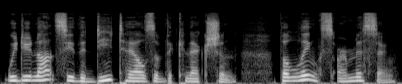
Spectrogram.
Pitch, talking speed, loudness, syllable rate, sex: 155 Hz, 195 wpm, -16 LUFS, 5.1 syllables/s, male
